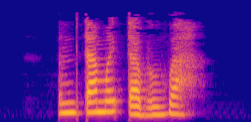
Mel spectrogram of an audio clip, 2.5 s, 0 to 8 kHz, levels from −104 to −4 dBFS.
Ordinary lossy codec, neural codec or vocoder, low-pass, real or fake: MP3, 24 kbps; codec, 16 kHz, 0.5 kbps, FunCodec, trained on LibriTTS, 25 frames a second; 7.2 kHz; fake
